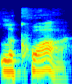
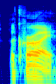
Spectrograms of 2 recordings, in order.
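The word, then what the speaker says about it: LaCroix: Anyway, I'm having a uh PMPlamoose Laqua because it was the most pretentious thing I could find. Lacroy. Lacroy. It's It's pronounced Lacroy.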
